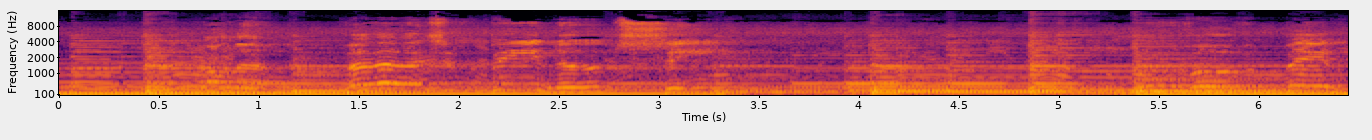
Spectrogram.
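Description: Solo electric guitar played live, strummed chords ringing on; the low part of the chord drops out for about two seconds in the middle and comes back near the end.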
